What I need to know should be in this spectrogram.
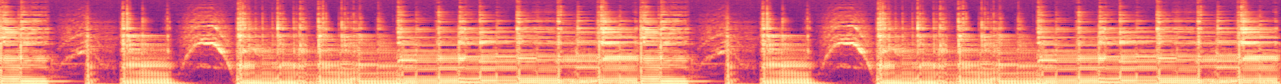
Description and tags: Rock_BassLine_Fm
Bass Guitar | Programming | Composition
